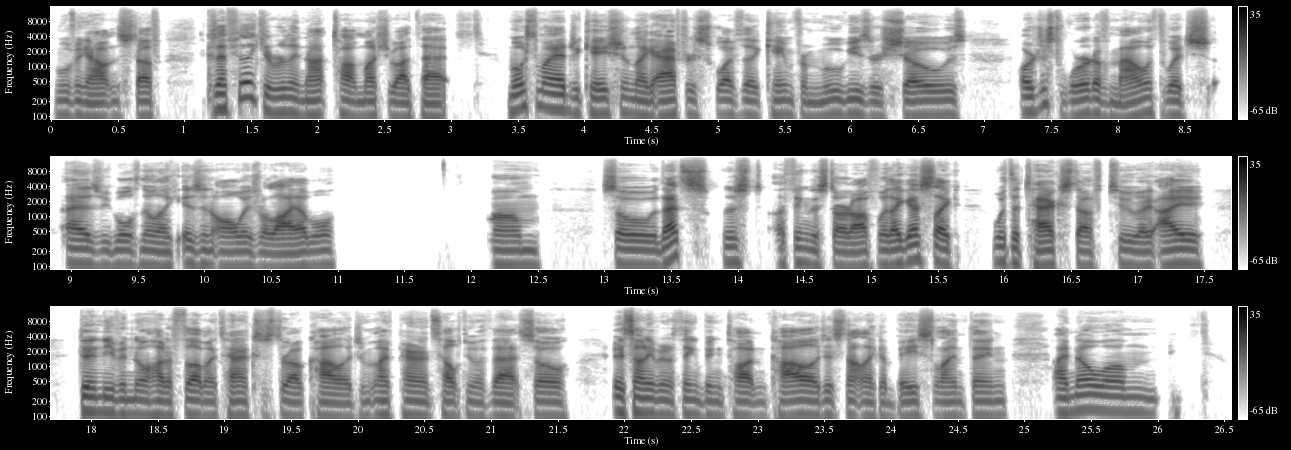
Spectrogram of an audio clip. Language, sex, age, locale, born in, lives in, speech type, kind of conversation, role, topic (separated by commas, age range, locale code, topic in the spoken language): English, male, 20-24, en-US, United States, United States, conversation, unstructured, none, What do you wish schools taught more often?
